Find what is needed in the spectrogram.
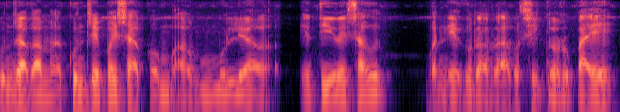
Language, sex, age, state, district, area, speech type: Nepali, male, 30-45, West Bengal, Darjeeling, rural, spontaneous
